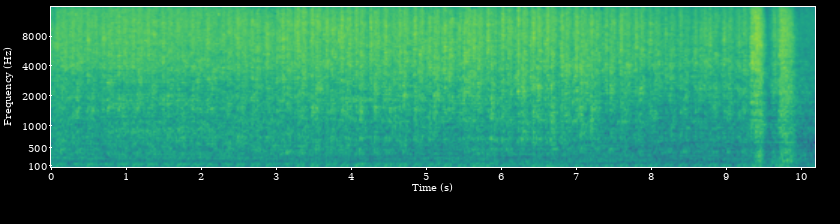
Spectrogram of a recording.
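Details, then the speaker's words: 1966 Chevy C10 V8 with only a 4 ft section of 3-inch pipe fitted, no mufflers yet: loud, raw, uneven idle barking from the short open pipe; runs fine but far too loud. "sounds pretty badass honestly it's way too loud but it sounds goodace yeah race car stuff"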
